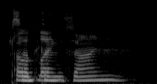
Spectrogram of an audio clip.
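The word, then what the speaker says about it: Auld Lang Syne: People sing like the odd ling sign. I never say that right. May all acquaintances. – Old ling sign. – Yeah, that sounds right. Old, like a u l old Auld, sign. sign.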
